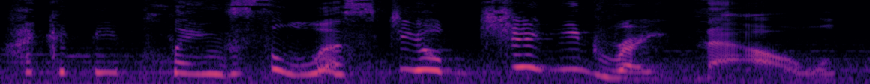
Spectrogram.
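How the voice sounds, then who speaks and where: An actress playing a lazy, grumbling young clerk in a video game, whining with swooping, sighing delivery. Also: female voice, very high-pitched, huge pitch swings, a little slow, a bit bright, faint music behind, exaggerated voice. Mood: whiny, dejected. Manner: grumbling, breathy sighs, dramatic swoops in tone. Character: lazy, whiny young female junior clerk, reluctant worker. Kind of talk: comic video game voice acting.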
